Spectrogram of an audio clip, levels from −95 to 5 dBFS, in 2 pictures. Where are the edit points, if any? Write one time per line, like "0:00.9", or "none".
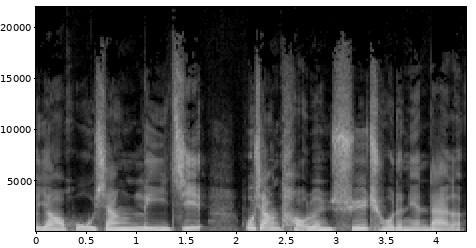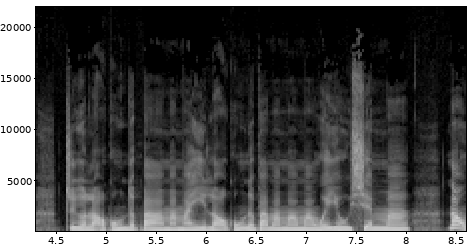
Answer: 0:04.5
